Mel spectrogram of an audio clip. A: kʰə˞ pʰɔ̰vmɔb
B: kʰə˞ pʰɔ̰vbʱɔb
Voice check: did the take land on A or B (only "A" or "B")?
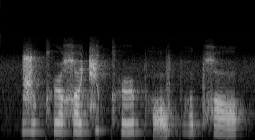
B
